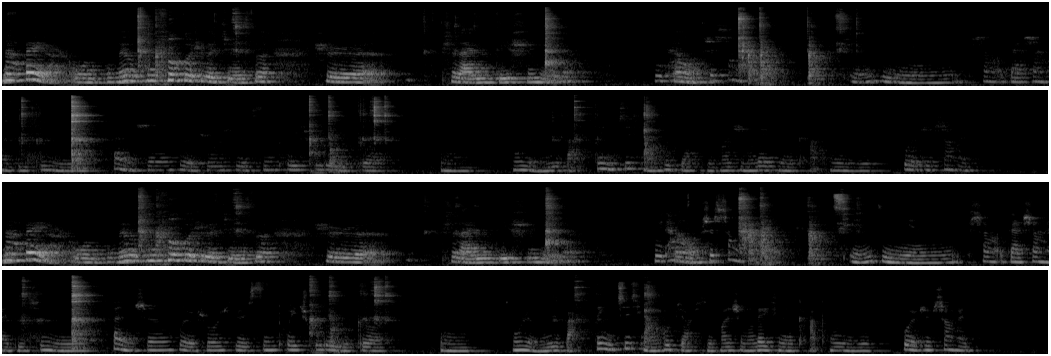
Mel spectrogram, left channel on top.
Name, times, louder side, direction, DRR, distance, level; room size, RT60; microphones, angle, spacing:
voice 1, 0.0-3.8 4.4-5.8 6.7-7.0, left 1 dB, 15° left, 0 dB, 0.4 m, -36 dB
sound 1, 1.4-1.7 2.1-2.5 4.2-4.8 5.4-5.7 7.0-7.1 7.4-8.6 10.3-10.9 11.2-11.5 13.5-14.4 16.0-16.5 16.8-17.1, left 3 dB, 65° left, 0.8 m, -40 dB
voice 2, 6.5-7.8 8.3-11.3 11.6-14.3 14.9-15.2 15.6-19.2 19.5-20.2, right 5 dB, 75° right, 8 dB, 0.4 m, -45 dB
2.6 x 2.5 x 3.6 m, 0.64 s
head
